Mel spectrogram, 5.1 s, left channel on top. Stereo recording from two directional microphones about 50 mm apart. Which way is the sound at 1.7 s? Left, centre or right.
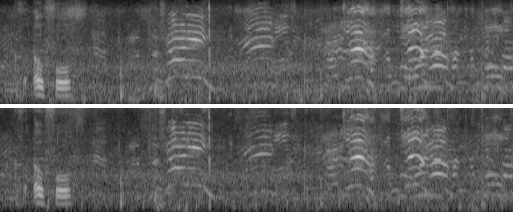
Left.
